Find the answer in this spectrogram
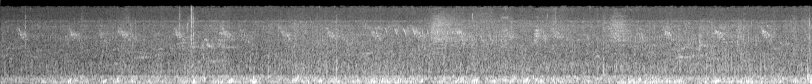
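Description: Wind buffeting the microphone over the low, steady running of an escort motorboat's engine, with faint splashing of water.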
